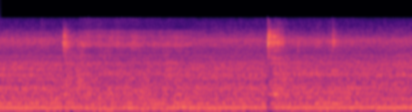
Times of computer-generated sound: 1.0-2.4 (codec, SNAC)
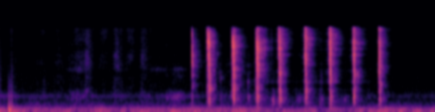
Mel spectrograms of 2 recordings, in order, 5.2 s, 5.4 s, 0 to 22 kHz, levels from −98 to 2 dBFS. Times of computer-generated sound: 3.3-4.6 (codec, SNAC)

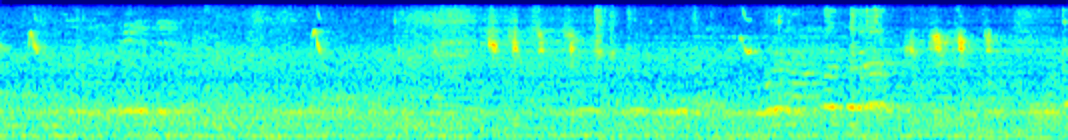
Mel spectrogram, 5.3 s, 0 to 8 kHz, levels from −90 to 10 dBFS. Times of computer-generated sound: 2.2-3.0 (codec, SNAC); 4.4-5.3

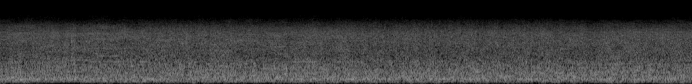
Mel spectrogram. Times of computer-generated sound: 0.0-1.5 (codec, SNAC); 2.1-3.6; 5.6-6.9

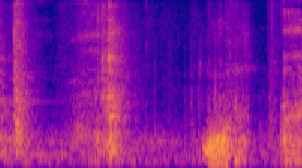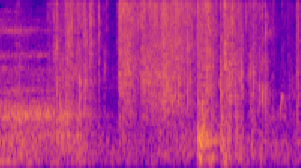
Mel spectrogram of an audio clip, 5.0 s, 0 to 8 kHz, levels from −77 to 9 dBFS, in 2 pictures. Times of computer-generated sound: 1.4-2.0 (codec, SNAC)

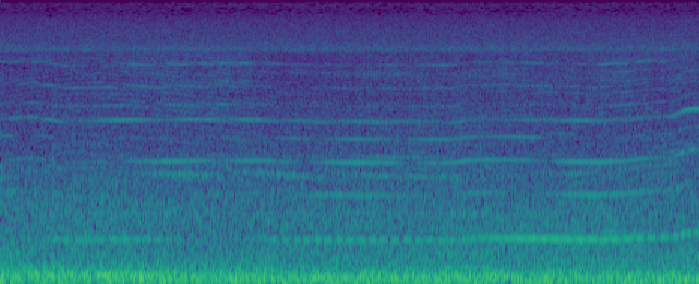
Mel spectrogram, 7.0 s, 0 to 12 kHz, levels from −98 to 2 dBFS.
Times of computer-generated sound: none

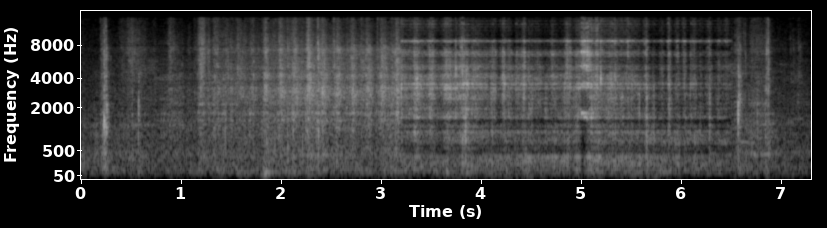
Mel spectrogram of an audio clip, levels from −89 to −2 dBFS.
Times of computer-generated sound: 3.2-6.5 (codec, SNAC)

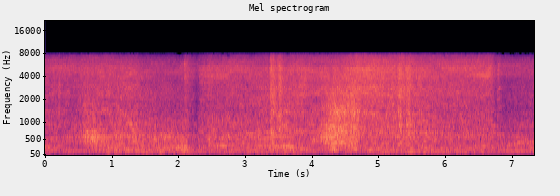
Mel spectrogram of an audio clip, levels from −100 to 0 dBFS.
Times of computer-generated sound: 3.1-4.5 (codec, SNAC)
